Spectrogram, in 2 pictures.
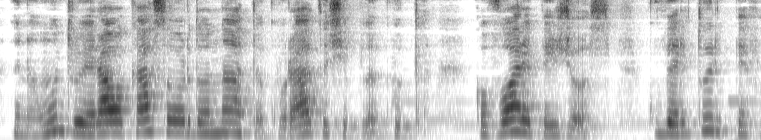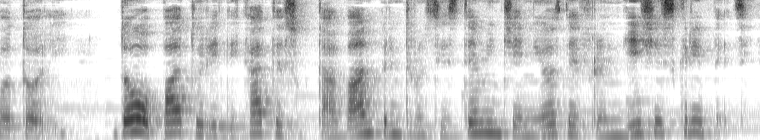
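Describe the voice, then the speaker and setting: A woman narrating a fantasy audiobook in a calm, measured reading. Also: medium pitch. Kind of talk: scripted storybook narration.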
